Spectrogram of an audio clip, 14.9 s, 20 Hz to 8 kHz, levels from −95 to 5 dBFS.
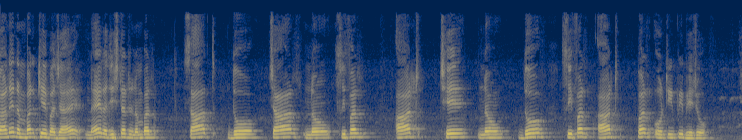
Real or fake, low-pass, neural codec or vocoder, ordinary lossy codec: real; 7.2 kHz; none; MP3, 48 kbps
